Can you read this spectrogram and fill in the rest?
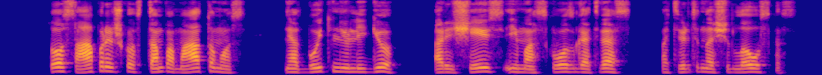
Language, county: Lithuanian, Panevėžys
